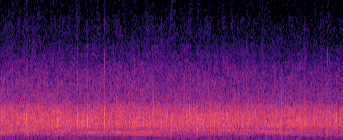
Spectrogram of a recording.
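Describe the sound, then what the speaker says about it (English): Steady applause from a large crowd fills the whole stretch, dense and even, with occasional louder claps standing out; no speech. "Please give yourselves a round of applause."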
